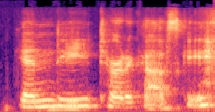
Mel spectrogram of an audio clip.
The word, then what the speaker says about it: Tartakovsky: Gendy Tartakovsky.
